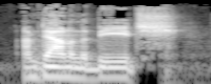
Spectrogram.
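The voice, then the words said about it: Put-on casual Australian accent. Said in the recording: “Australian accent ... like the California surfer dude ... It feels more casual”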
